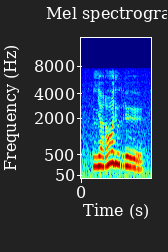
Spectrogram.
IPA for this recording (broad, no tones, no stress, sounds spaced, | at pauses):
lʲ ɑ ɾ ɑ ɾʲ u r ø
